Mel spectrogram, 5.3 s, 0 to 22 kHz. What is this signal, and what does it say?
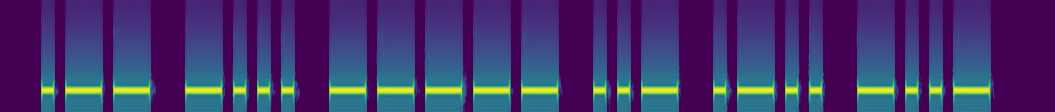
Morse code, heard as a keyed tone, about 20 wpm, 700 Hz. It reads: WB0ULX
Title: K1USN SST QSO Practice - 20wpm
